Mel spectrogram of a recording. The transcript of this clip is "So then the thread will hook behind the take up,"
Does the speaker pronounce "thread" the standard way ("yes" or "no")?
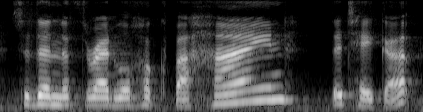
yes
